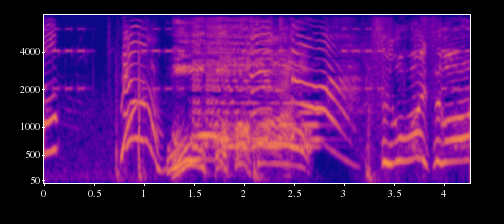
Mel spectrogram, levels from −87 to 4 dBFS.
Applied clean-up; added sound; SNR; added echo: none; Alarm + Walk, footsteps; 19 dB; none.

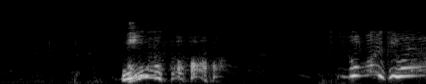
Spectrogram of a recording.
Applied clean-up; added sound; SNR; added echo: neural mask model DeepFilterNet 3.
